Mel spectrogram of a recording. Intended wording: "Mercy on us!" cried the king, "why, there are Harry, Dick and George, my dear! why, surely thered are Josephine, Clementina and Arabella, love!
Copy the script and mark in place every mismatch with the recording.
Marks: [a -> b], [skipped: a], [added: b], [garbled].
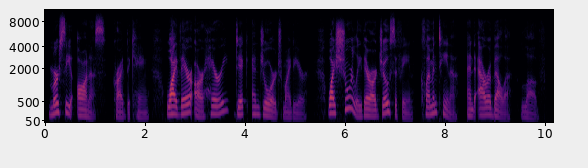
"Mercy on us!" cried the king, "why, there are Harry, Dick and George, my dear! why, surely [thered -> there] are Josephine, Clementina and Arabella, love!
